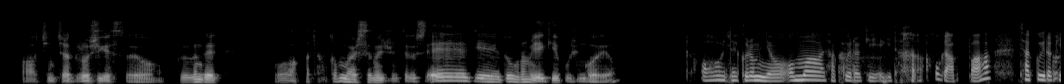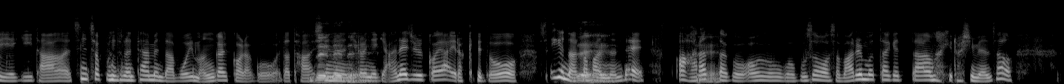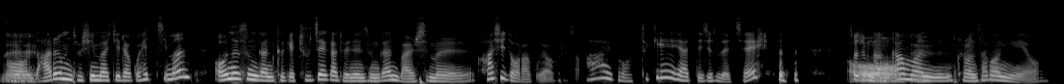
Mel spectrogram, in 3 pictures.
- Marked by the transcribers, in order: other background noise; laugh; laughing while speaking: "다 혹 아빠"; tapping; laughing while speaking: "막 이러시면서"; laugh
- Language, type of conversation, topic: Korean, advice, 파티나 모임에서 불편한 대화를 피하면서 분위기를 즐겁게 유지하려면 어떻게 해야 하나요?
